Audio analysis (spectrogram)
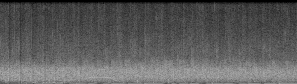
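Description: A large audience applauds a chef steadily, a dense, continuous clatter of many hands clapping at once, loud and sustained for the whole stretch with no voices standing out.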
